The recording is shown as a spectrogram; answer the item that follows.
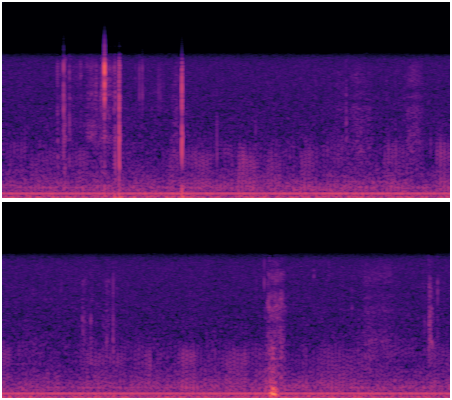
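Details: Female kitten Ollie purrs in the middle of the night as she tries to suckle on her owner's chin; an even, low hum runs through, broken by scattered sharp clicks and brief rustling noises.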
